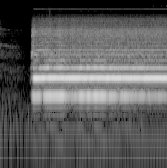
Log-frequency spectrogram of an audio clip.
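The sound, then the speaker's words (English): A straight note on a shakuhachi starts after half a second of silence and is held evenly without vibrato, a bright, breathy tone that stays steady and loud to the end. “So here's, again, I'll play you a straight note, and then I'll play the vibrato. So here's that straight note again.”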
